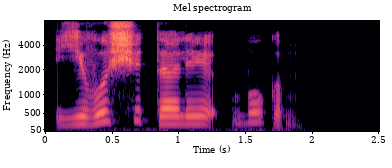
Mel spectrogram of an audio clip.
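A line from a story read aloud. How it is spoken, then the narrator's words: Calm reply. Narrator (Russian): спокойно ответил Сантьяго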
